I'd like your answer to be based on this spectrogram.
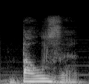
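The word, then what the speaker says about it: Bölzer: The word's got an umlaut over the O, so two dots over the O. – Oh, okay, yeah. – So you pronounce it Belzer or Bolzer. It would be the Bolzer. Anglicised version of saying.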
